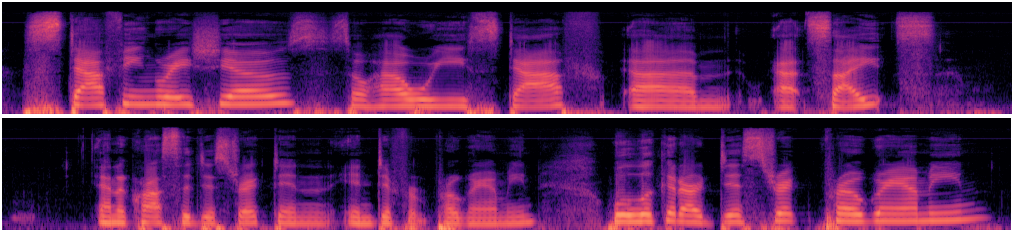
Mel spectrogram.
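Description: A woman facilitating a public meeting, upbeat, brisk and organized as she lays out next steps. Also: medium pitch, clear, resonant tone, no room sound, low-quality recording. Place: large meeting room.

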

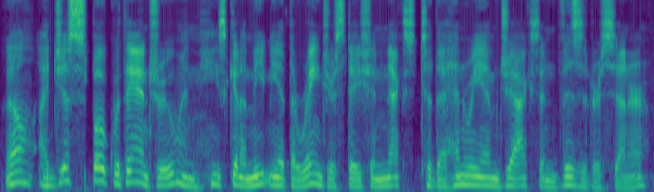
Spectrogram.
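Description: An actor playing an earnest, wry Sasquatch investigator who records a conversational field journal for an audio drama. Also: male voice, mid-range voice, moderate pace, no room sound, close to an everyday voice. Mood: intrigued.

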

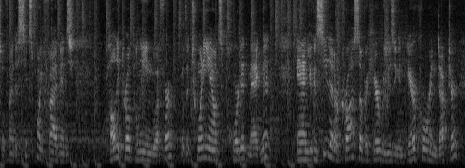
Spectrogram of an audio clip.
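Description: Roomy, higher-pitched man presenting a product. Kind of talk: product demonstration to camera. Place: indoor studio set with branded backdrop. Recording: roomy, distant mic, music behind.

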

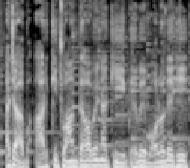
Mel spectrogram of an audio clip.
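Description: A man's voice: fairly low pitch, brisk, natural voice. A man playing a genial village husband in a cartoon, coaxing in a folksy manner. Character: genial, food-loving village husband, early riser. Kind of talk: cartoon dialogue. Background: instrumental music.

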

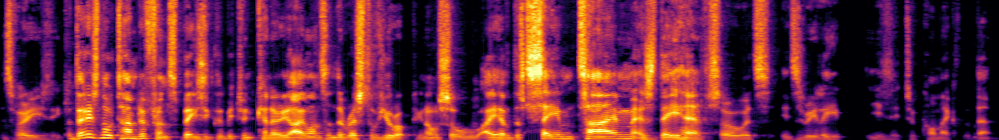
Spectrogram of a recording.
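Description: A man's voice: mid-range voice, expressive, a little fast, hardly any pauses. Friendly man, chatty. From Czech Republic. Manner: friendly, talkative, with frequent uh fillers and restarts. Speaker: guest, author and freelancer. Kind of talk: interview conversation.

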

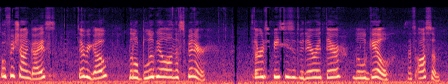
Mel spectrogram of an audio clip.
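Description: An excited fishing vlogger narrating catches on a creek bank, calling out to the viewers as guys, recorded on a body-worn action camera. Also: very high voice, brisk. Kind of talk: excited first-person fishing commentary. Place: outdoors at a small creek bank. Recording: dull lo-fi camera audio with faint noise.

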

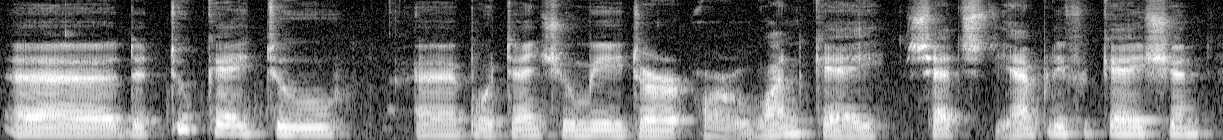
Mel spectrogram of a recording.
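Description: A man with a Dutch accent explaining electronics in an unscripted, halting and deliberate tutorial style. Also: mid-range voice, creaky, sharp tone. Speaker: electronics hobbyist presenter. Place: indoors, at a table.

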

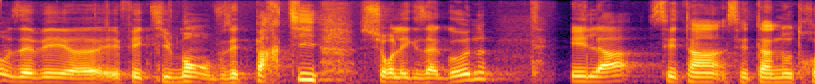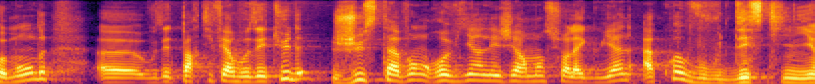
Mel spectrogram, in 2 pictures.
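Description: A man's voice: mid-range voice, a little mellow. A man in his thirties hosting a talk show in an informal, teasing, conversational way.

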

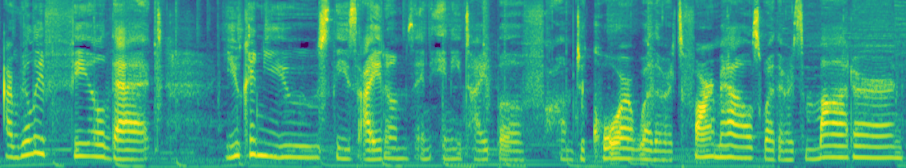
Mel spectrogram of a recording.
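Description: A middle-aged woman narrating a shop-with-me vlog about home decor, enthusiastic and gushing over finds, sometimes dropping to a soft whisper. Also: mid-range voice, steady tone, slow, creaky, faint music behind. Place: in a car, then walking through large stores.

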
